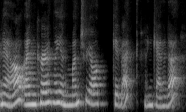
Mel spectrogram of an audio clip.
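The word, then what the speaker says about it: Québec: Right now, I'm currently in Montreal, Quebec, in Canada. Some people call it Quebec, but it's actually pronounced Quebec.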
